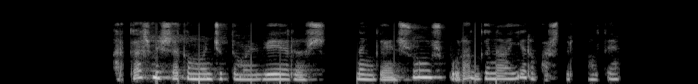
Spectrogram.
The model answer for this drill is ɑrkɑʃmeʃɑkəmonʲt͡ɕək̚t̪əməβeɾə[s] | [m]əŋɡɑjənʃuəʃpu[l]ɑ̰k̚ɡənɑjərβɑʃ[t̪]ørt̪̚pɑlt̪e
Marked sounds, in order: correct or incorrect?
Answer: incorrect: ʃ, incorrect: n, incorrect: ɾ, correct

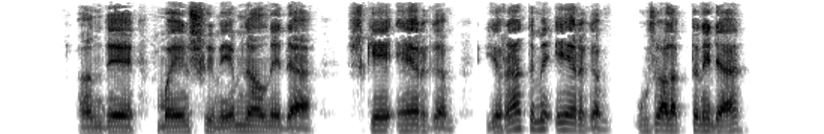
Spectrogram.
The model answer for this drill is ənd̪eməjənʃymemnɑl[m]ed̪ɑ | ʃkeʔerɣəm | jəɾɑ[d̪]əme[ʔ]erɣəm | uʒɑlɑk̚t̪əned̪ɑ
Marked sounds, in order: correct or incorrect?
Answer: incorrect: n, incorrect: t̪, correct

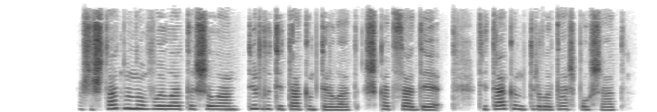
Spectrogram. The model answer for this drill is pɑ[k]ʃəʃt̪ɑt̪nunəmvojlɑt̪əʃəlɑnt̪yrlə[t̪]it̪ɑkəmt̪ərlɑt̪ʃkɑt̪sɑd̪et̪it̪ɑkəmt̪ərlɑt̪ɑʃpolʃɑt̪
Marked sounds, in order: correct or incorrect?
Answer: incorrect: none, correct

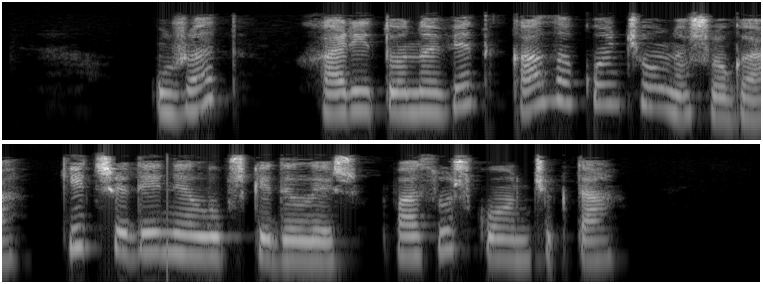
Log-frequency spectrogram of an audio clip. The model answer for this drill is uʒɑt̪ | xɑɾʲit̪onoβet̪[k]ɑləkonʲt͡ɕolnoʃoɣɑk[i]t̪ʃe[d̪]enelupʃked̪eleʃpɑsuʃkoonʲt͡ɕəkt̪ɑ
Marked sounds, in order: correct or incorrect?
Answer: correct, correct, correct

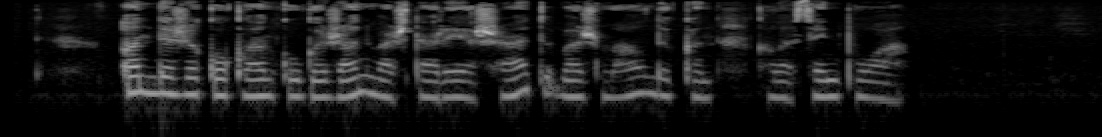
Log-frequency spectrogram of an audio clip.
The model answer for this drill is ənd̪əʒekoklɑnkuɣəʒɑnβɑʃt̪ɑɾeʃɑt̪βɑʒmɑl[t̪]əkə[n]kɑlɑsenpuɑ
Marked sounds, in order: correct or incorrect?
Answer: incorrect: d̪, correct

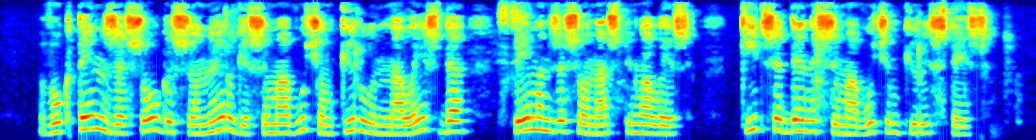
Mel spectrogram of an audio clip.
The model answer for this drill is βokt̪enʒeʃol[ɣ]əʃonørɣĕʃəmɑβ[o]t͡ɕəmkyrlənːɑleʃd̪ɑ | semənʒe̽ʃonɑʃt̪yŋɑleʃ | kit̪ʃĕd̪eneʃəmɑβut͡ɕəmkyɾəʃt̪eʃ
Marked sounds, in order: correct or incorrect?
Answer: correct, incorrect: u

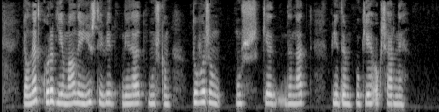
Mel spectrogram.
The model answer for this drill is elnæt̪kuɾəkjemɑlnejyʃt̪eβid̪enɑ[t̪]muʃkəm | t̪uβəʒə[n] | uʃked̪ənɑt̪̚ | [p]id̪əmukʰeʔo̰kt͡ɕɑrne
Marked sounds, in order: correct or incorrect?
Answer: correct, incorrect: m, correct

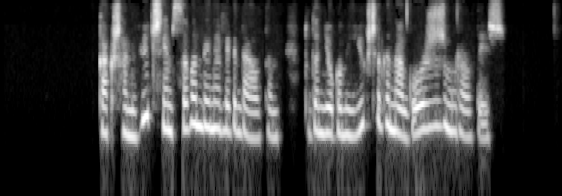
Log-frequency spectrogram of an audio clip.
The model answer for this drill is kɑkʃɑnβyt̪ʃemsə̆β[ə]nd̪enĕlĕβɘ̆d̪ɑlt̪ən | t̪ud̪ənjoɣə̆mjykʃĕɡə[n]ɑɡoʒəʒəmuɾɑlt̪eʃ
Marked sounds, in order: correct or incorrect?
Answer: correct, correct

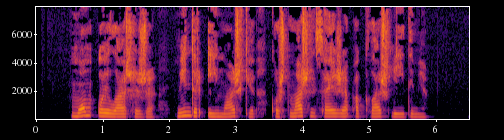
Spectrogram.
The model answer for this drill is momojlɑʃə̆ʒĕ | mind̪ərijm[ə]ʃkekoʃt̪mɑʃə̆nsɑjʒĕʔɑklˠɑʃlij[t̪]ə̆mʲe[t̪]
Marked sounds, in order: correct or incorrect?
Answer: incorrect: ɑ, incorrect: d̪, incorrect: none

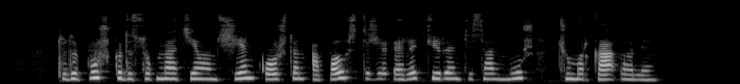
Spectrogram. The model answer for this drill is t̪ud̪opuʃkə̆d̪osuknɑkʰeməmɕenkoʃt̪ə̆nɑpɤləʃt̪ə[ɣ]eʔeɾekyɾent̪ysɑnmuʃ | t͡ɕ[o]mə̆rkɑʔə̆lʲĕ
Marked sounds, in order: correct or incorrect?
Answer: incorrect: ʒ, incorrect: u

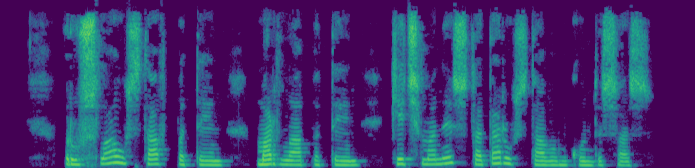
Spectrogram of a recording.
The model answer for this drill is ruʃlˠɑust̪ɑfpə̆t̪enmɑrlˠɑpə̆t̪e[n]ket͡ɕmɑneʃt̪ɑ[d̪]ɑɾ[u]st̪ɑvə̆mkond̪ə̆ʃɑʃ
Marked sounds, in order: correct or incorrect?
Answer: correct, incorrect: t̪, correct

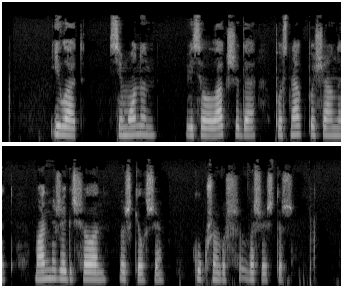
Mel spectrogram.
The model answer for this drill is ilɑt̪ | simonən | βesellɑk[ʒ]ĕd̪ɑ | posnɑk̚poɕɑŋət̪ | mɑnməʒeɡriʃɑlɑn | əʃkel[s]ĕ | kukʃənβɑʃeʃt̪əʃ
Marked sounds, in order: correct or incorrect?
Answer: incorrect: ʃ, incorrect: ʃ

